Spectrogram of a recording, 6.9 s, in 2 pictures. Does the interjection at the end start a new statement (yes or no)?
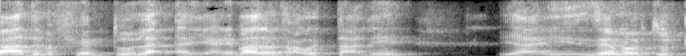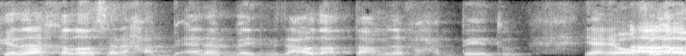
yes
